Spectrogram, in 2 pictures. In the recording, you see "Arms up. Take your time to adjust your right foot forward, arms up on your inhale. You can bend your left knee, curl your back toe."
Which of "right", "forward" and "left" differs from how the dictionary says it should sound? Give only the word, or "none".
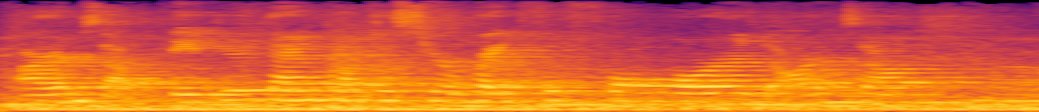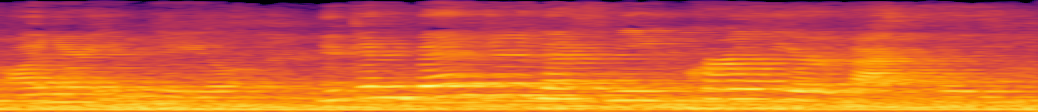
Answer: left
